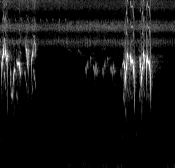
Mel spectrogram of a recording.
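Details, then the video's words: Sooty-headed bulbul lure song: a quick cluster of liquid, slurred chirps, a soft pause of faint notes, then two loud emphatic warbled notes, over a faint steady high-pitched whine. "Suara Pancingan Burung Kutilang Gacor"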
